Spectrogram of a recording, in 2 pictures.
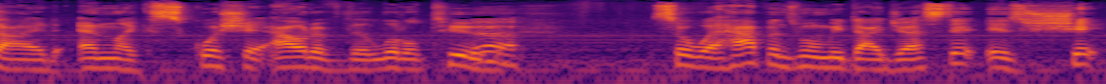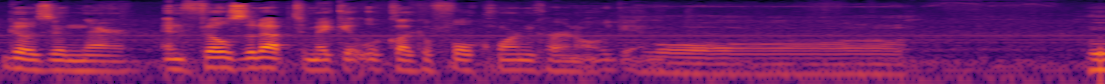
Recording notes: Sorry in advance for the AC unit in the background, we live in the south and it’s hot.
